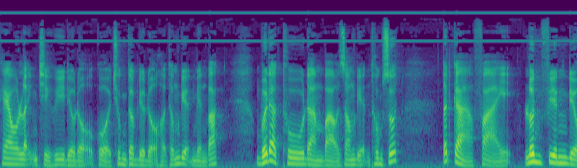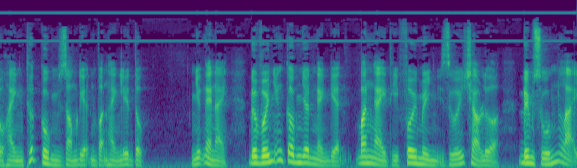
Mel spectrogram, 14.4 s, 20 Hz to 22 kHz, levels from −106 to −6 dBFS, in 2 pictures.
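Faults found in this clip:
Steady high-pitched whine under the speech throughout, 8 kHz tone with strongest component at 16 kHz, around 20 dB below signal. USB whine: bus microframe current leaking via power/ground.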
